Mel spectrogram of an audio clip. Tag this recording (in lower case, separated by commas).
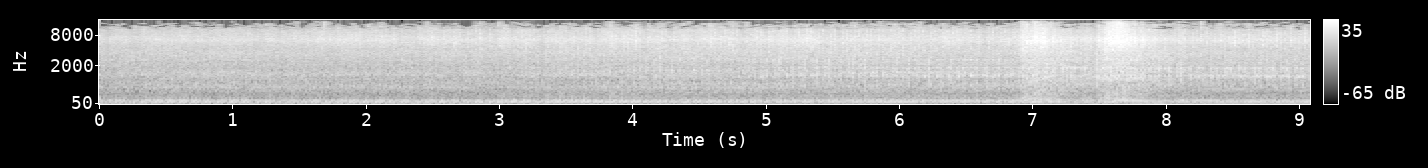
motorcycle, engine, medium engine (mid frequency), vehicle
